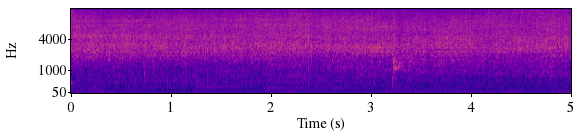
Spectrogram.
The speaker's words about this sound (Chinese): 稍微爆香了以后，我们就可以把我们的猪放进来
